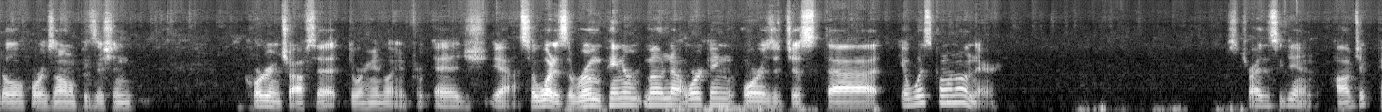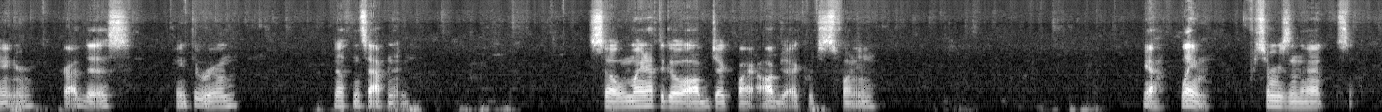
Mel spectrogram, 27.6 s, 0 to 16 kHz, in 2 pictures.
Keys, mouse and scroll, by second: 4.8 click, 12.8 click, 13.9 click, 15.5 click, 19.4 click, 21.8 click.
